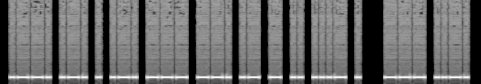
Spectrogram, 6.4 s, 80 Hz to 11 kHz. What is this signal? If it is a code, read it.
Morse code, heard as a keyed tone, about 25 wpm, 1000 Hz. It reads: PREROGATIVE OF
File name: qotdfiles / 25wpm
